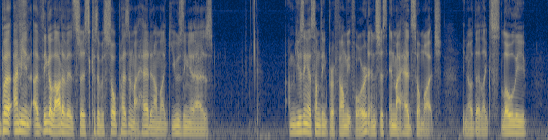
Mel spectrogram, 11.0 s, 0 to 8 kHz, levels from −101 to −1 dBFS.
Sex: male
